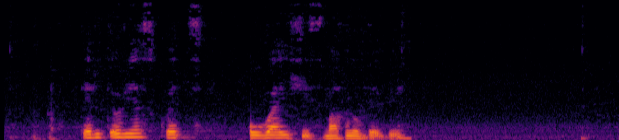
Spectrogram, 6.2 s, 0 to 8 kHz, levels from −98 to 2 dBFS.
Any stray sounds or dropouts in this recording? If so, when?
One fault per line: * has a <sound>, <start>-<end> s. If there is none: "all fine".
all fine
